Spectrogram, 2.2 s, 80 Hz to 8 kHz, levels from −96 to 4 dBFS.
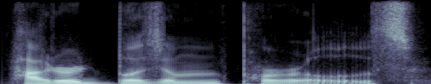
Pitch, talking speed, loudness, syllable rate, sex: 90 Hz, 85 wpm, -21 LUFS, 3.0 syllables/s, male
